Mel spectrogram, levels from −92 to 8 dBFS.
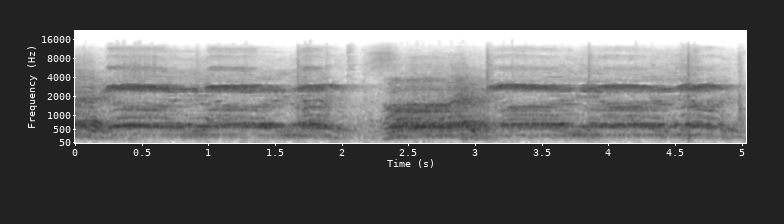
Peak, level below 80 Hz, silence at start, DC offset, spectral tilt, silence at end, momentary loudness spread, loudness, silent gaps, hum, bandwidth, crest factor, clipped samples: -6 dBFS; -64 dBFS; 0 s; under 0.1%; -2 dB/octave; 0 s; 4 LU; -18 LUFS; none; none; 13 kHz; 12 dB; under 0.1%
